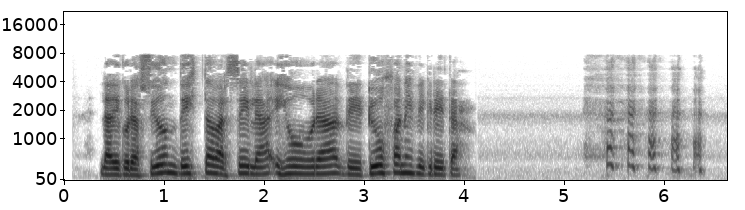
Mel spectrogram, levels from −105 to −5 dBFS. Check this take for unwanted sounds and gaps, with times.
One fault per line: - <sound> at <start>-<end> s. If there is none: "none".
- laugh at 5.2-6.4 s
